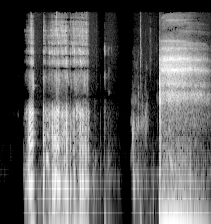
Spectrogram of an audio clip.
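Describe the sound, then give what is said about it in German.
Tea being sipped: several wet, slurping sips with short pauses, ending in a longer, loud breathy rush of air. “So, aber jetzt hier, Moment, ich trinke jetzt einen Schluck Tee.”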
